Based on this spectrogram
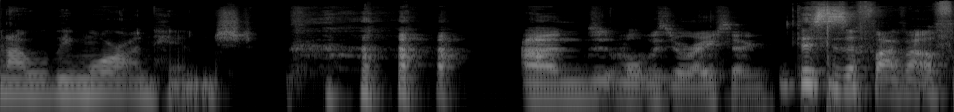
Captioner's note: laughs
